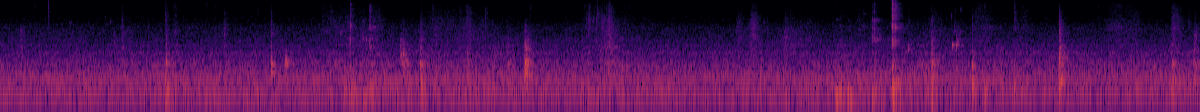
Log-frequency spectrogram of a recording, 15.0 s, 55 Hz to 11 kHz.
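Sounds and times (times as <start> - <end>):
low steady hum: 0.0 - 15.0
wet greens rustling: 7.2 - 8.0.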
